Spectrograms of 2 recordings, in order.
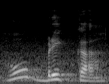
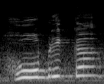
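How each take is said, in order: First: The stress is on the second syllable. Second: The stress is on the first syllable. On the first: The speaker calls it right. "a sílaba tônica é a penúltima" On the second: The speaker calls it wrong. "não é uma palavra proparoxítona"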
